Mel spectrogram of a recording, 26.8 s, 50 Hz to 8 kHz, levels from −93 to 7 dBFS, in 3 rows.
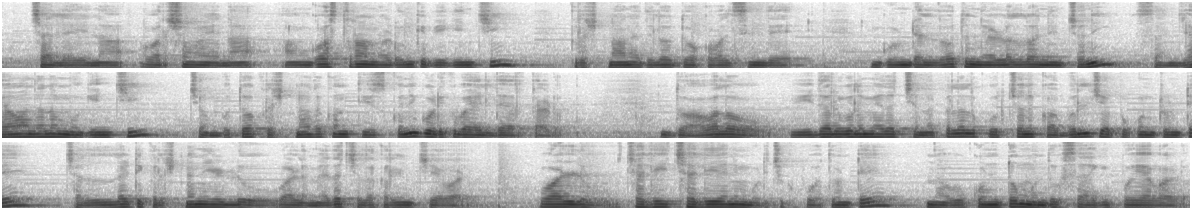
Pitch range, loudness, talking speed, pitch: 100-115 Hz, -22 LUFS, 85 wpm, 105 Hz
